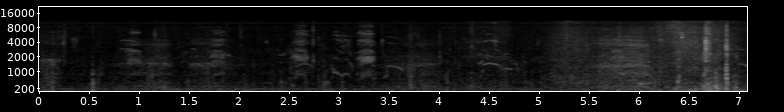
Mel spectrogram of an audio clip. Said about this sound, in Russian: А вон они где все чайки-то.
